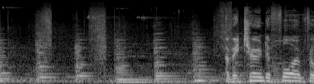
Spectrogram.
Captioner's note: playful instrumental music; velcro on gloves crackling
